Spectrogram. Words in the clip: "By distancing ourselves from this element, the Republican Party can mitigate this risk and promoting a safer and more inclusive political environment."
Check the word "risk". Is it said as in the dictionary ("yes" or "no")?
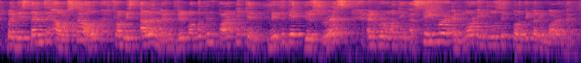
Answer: no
